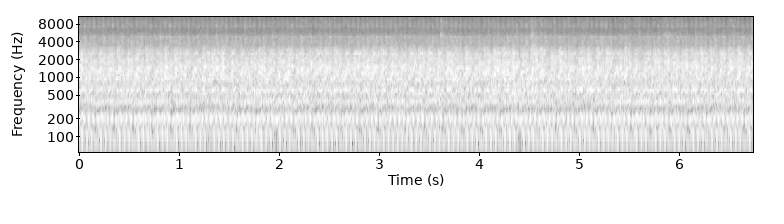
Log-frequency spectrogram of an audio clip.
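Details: Briggs & Stratton 18hp opposed-twin engine after a new air filter, oil change overdue: steady idle with a light, regular chatter of about 2.5 knocks per second over the exhaust beat. Source not yet identified.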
